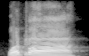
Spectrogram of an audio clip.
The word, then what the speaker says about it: WEPA: WEPA? Yeah. Did I say it right this time? WEPA.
